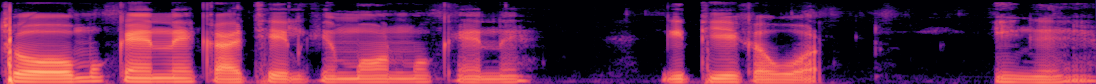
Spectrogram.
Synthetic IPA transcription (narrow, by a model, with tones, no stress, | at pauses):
t͡ʃɔ˨mɔ˦kɛ˦nɛ˦kaː˨t͡ʃɛ˨lɡɪ˦mɔ˦nmɔ˦kɛnɛ˦ | ɡi˦tje˦ka˨wɔ̰˨t̚ | i˨ŋḛ˨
